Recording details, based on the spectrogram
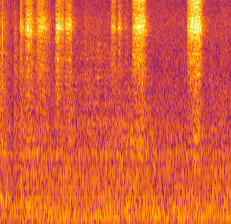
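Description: A pencil sketching a lion on paper, soft scratchy strokes coming in short bursts with pauses between them, faint and close against a quiet room hiss.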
